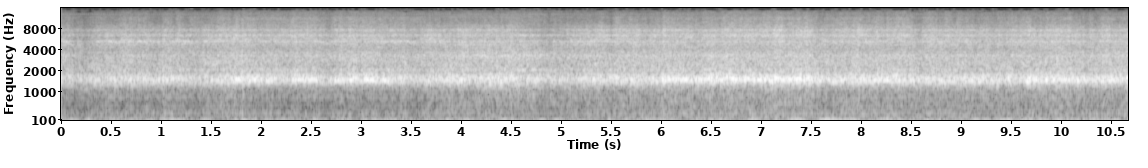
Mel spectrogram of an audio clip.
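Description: Steady wind rush over the microphone of a camera mounted on a moving motorbike, with the bike's engine and tyres running at an even cruising speed.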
